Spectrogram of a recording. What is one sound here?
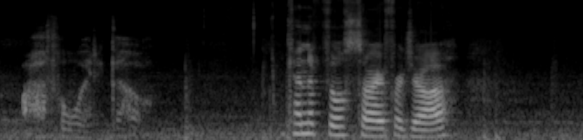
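A young woman speaks quietly and fearfully.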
